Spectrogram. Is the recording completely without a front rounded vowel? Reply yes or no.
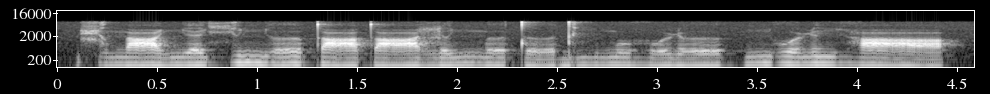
yes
